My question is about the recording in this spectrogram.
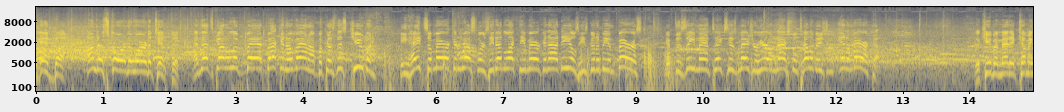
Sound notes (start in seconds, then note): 2.3 crowd cheering; 11.7 crowd cheering; 12.4 crowd chatter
